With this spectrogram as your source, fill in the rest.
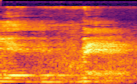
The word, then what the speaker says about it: Yewe: But it's called Yewe, as if you are going to blow a candle.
